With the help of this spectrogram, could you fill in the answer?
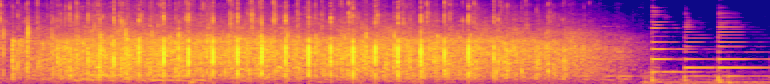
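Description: An audience applauds a speaker being introduced, with steady, dense clapping for about six seconds, then the applause fades out as a few clear, sustained musical notes sound alone.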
